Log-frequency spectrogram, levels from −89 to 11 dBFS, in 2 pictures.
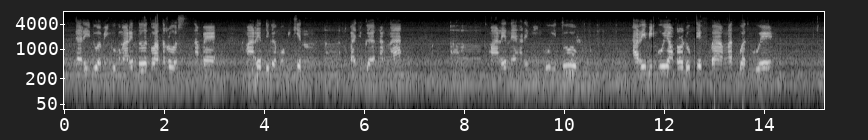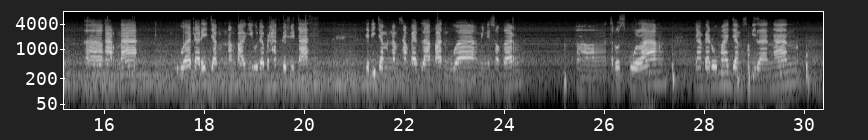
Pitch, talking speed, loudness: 125 Hz, 105 wpm, -16 LUFS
